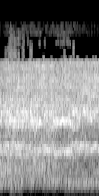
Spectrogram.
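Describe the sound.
An old pre-war car driven hard, its engine a dense, strained roar that holds steady without a break for about two seconds, with no voices over it.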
